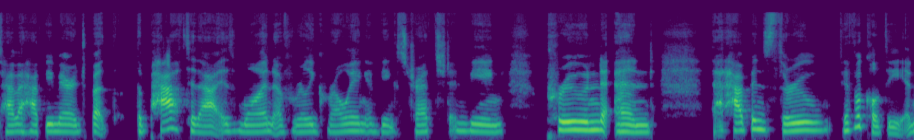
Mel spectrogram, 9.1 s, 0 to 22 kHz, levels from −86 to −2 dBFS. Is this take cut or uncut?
uncut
